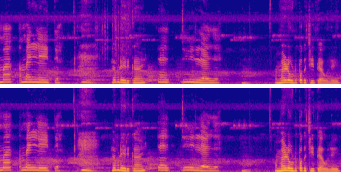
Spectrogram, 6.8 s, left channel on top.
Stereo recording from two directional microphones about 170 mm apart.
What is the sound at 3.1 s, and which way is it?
Child singing, 30° right (ahead or behind).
